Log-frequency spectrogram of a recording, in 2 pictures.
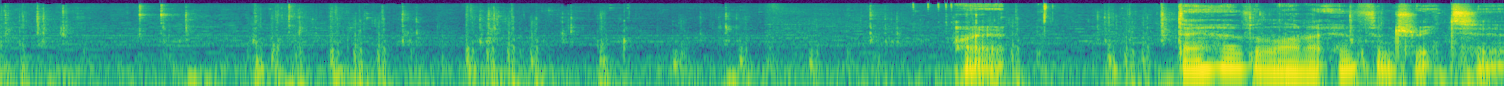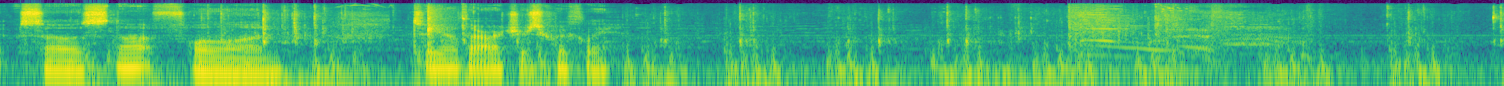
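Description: A horse gallops, its hooves thudding on soft ground.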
